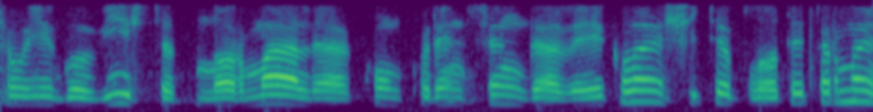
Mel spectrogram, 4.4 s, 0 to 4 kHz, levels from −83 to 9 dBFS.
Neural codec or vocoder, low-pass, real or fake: none; 3.6 kHz; real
